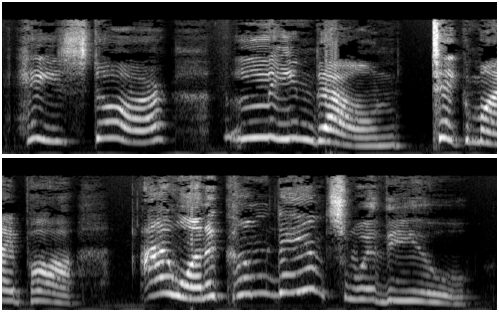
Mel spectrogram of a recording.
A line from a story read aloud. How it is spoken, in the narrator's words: called out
